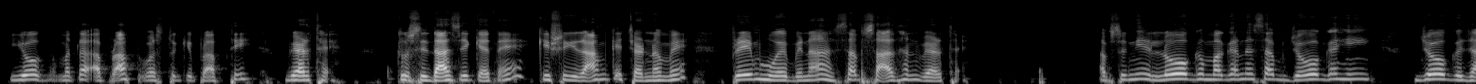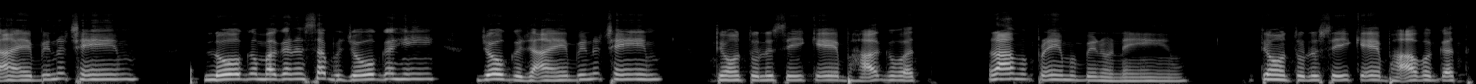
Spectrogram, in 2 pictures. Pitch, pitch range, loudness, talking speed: 210 Hz, 195-235 Hz, -24 LUFS, 110 wpm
